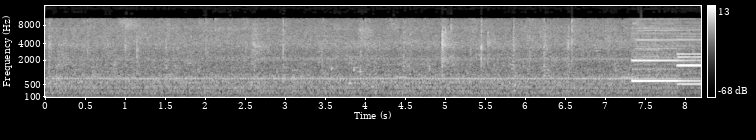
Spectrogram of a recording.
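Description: Steady hum inside a stationary SMRT C151 train carriage standing with its doors open. About seven seconds in, the louder door-closing chime starts, a higher tone then a lower one, warning that the doors are about to shut.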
